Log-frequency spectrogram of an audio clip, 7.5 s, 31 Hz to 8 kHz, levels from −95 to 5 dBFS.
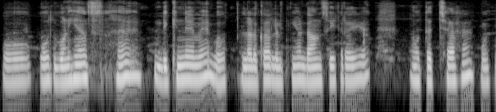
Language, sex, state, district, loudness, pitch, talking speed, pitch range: Magahi, male, Bihar, Jahanabad, -19 LUFS, 150 Hz, 155 wpm, 145-165 Hz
